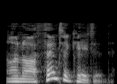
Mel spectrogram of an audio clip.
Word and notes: unauthenticated: British English

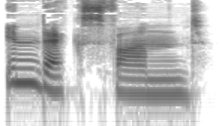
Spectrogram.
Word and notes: index fund: American English

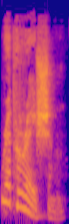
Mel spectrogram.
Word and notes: reparation: British English

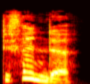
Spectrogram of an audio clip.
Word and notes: defender: British English

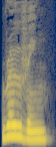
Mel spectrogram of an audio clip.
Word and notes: roving: British English

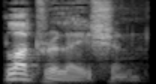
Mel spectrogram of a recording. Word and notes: blood relation: British English

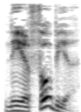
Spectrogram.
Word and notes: neophobia: British English

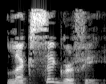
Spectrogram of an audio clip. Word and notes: lexigraphy: British English

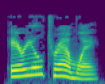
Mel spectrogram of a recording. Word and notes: aerial tramway: British English

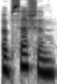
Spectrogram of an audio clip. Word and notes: obsession: American English

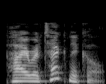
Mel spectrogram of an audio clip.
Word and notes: pyrotechnical: British English

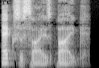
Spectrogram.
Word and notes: exercise bike: British English

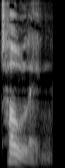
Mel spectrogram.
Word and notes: tolling: British English

